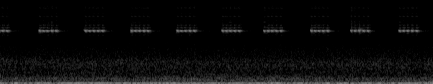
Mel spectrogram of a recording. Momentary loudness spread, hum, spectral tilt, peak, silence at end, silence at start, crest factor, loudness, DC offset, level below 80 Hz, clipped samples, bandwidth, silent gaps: 2 LU; none; -3 dB/octave; -24 dBFS; 0 s; 0 s; 14 dB; -37 LUFS; under 0.1%; -42 dBFS; under 0.1%; 16.5 kHz; none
